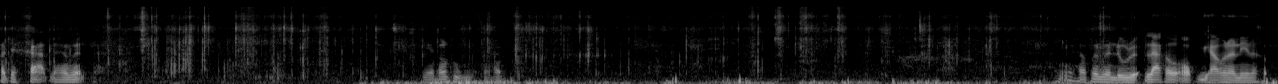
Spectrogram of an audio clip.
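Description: A plastic plant bag crinkles and rustles as hands pull at it.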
